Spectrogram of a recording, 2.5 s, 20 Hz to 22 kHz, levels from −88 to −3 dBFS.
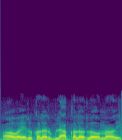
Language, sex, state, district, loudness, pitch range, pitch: Telugu, male, Telangana, Mahabubabad, -14 LUFS, 120-135 Hz, 130 Hz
